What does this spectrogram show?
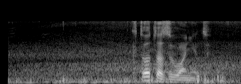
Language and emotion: Russian, neutral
